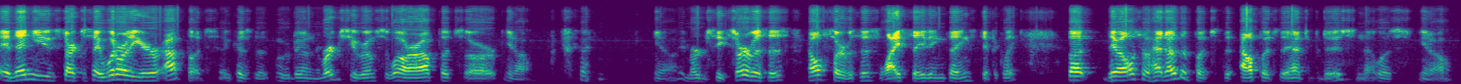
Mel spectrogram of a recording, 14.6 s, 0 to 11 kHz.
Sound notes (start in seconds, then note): 5.6 laugh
